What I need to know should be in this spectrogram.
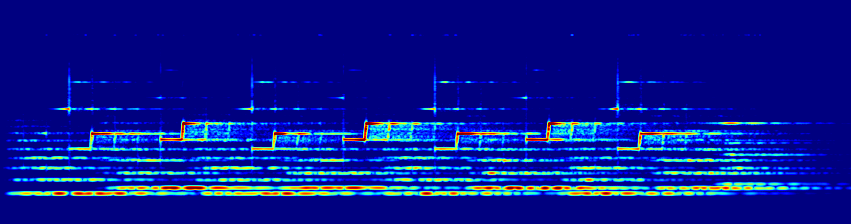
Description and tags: A random abstract effect synth
abstract, effect, synth, sound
